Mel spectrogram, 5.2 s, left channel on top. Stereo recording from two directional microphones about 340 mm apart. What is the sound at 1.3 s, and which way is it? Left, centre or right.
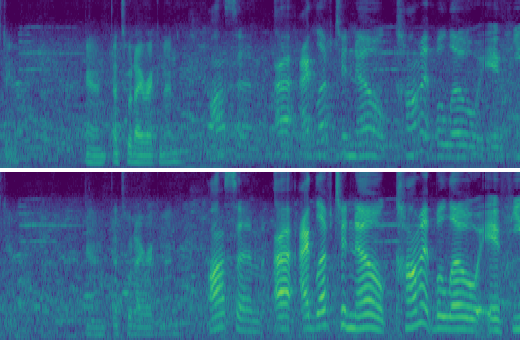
Speech, left.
